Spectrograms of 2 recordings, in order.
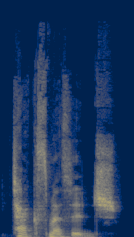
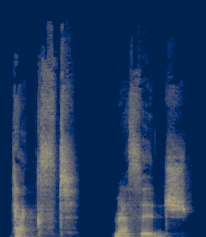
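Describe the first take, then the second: First: The final T of text is dropped. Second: The final T of text is clearly pronounced. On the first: It is ordinary fast conversational speech. "in fast conversational speech, the T sound will be dropped" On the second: The speaker wants to emphasize the word. "pronounce the word text with its full pronunciation"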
